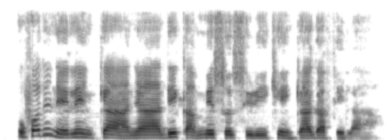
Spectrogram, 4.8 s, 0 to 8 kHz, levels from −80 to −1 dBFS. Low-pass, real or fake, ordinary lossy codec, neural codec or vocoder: 7.2 kHz; real; none; none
